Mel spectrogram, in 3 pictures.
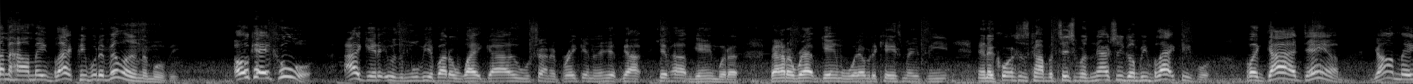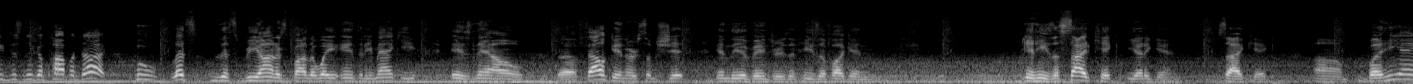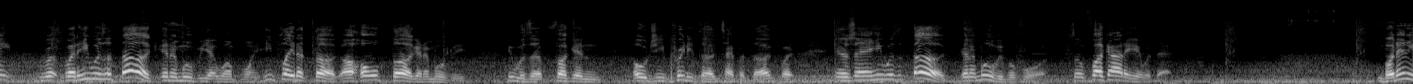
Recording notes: My ride to work. Just a man and a Phone.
